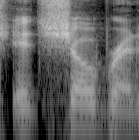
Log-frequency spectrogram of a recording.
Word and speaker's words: showbread: It looks like shoe bread. It's showbread is how it's pronounced.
